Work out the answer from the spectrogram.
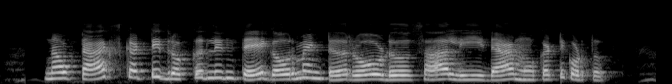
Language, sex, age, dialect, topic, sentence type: Kannada, female, 31-35, Northeastern, banking, statement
